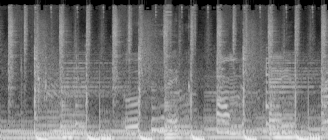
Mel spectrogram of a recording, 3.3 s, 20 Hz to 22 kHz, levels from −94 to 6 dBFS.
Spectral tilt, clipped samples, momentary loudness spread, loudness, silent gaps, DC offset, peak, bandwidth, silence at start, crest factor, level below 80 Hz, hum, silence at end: -5.5 dB/octave; 0.6%; 3 LU; -10 LUFS; none; under 0.1%; 0 dBFS; 19.5 kHz; 0 s; 8 dB; -12 dBFS; none; 0 s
